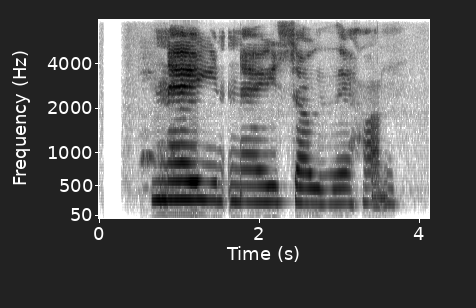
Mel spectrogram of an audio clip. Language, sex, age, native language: Icelandic, female, 6, Icelandic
